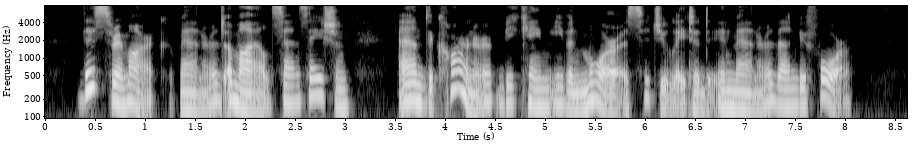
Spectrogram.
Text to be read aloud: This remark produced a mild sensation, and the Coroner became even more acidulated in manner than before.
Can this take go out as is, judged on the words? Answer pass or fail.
fail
